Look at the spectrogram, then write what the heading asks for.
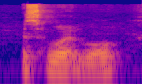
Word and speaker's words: Whitwell: It's spelled Whitwell, but it's Whitwell.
